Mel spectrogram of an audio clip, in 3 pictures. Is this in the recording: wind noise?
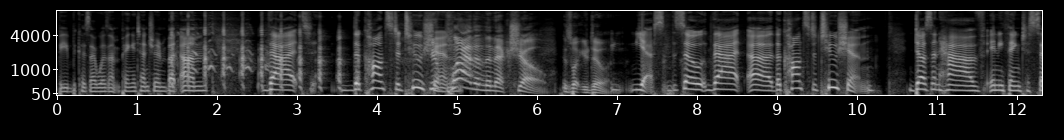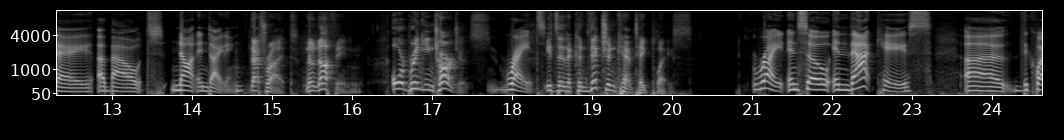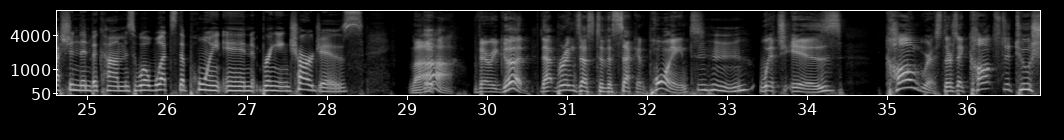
no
